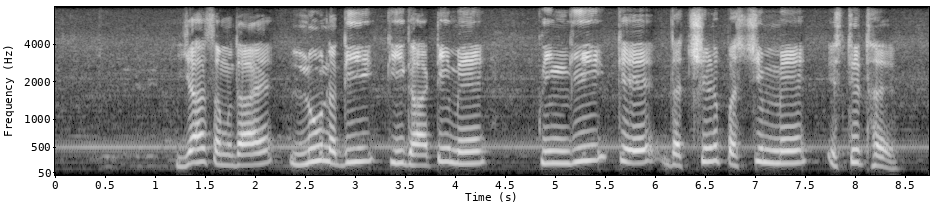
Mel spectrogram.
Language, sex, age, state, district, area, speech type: Hindi, male, 45-60, Uttar Pradesh, Hardoi, rural, read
